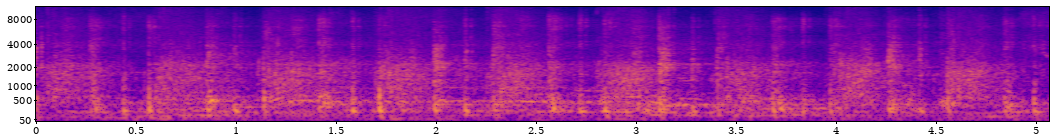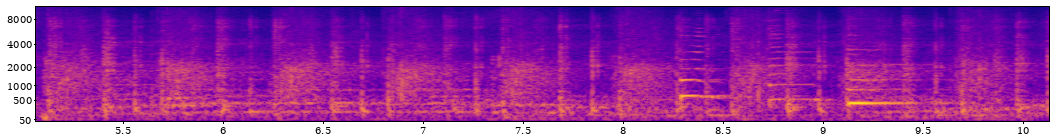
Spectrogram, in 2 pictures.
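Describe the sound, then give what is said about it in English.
Hands clap a steady rhythm to accompany singing, roughly two sharp claps per second, continuing evenly throughout, with a faint voice briefly rising in pitch near the end. “I'll sing and clap a little rhythm at the same time.”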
